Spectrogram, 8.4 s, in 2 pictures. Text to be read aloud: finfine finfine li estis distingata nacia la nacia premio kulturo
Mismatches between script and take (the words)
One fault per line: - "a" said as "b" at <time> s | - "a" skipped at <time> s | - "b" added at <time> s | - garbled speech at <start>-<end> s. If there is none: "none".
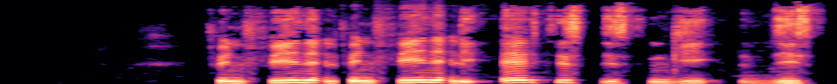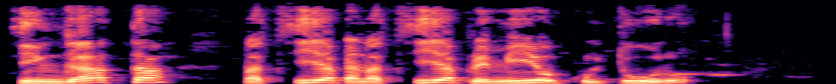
none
